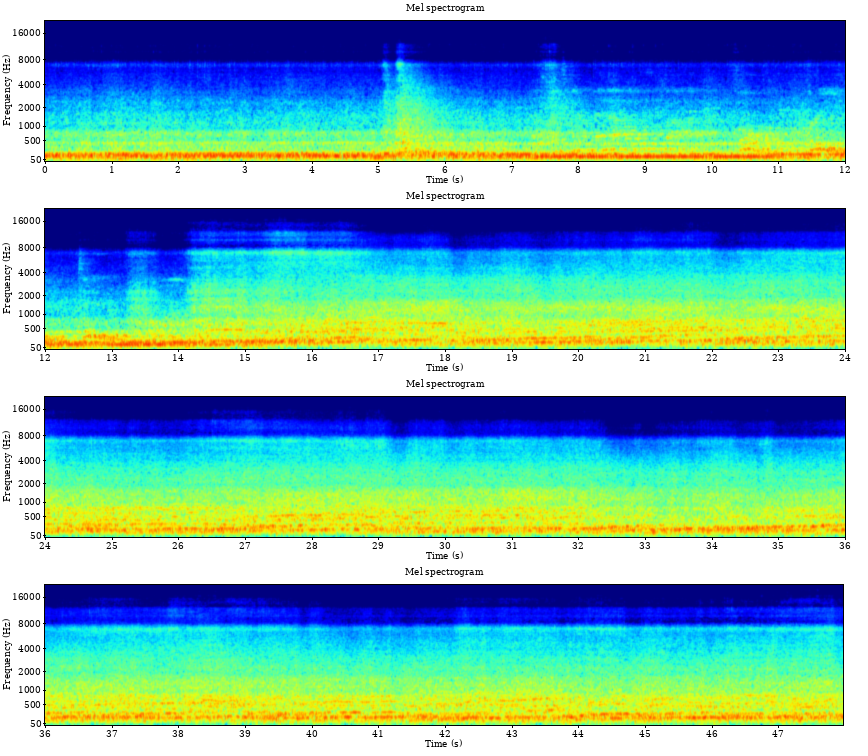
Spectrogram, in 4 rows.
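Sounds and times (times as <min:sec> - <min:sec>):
racing engines accelerating: 0:00.0 - 0:47.9.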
